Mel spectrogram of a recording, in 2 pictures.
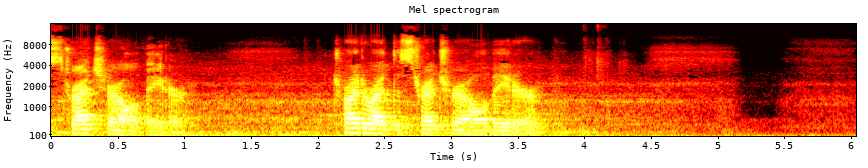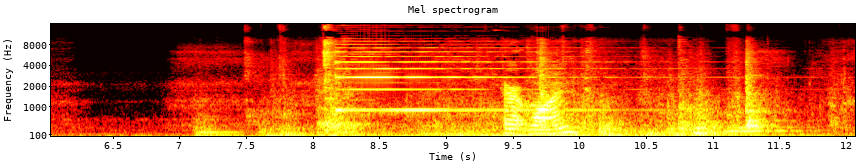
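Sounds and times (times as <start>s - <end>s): elevator low rumble: 0.0s - 12.0s.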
